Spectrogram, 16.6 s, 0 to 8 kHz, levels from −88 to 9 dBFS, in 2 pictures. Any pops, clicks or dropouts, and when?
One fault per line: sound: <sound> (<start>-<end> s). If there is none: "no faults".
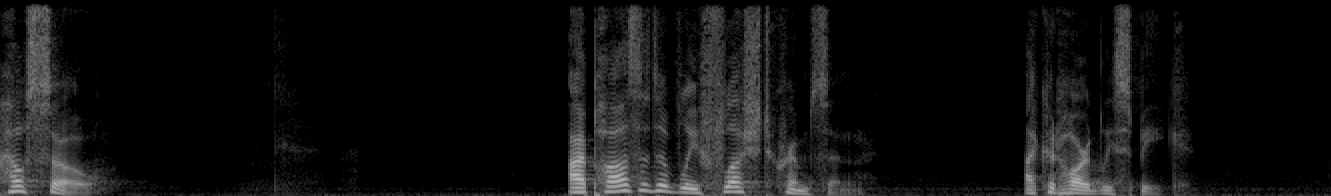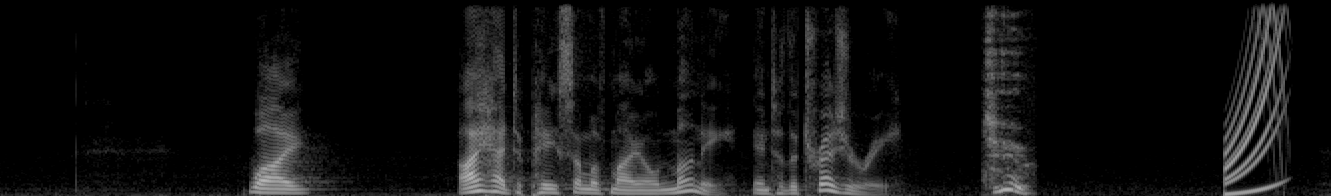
sound: sneeze (14.5-14.8 s)
sound: chirp (16.0-16.4 s)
